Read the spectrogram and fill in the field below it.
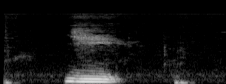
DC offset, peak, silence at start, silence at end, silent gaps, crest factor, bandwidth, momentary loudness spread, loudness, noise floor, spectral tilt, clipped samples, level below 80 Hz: under 0.1%; -2 dBFS; 0.05 s; 0.4 s; none; 16 dB; 11.5 kHz; 25 LU; -15 LUFS; -53 dBFS; -8.5 dB/octave; under 0.1%; -38 dBFS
